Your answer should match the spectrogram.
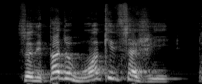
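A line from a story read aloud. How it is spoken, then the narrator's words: Icy tone. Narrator (French): prononça le magistrat d'un ton glacé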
